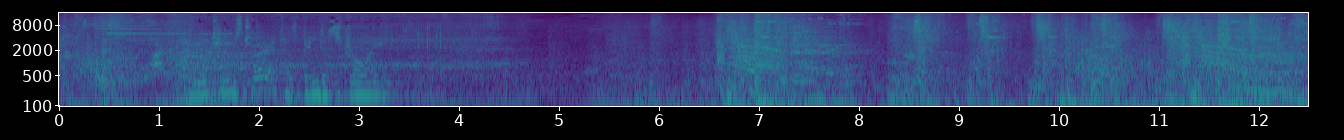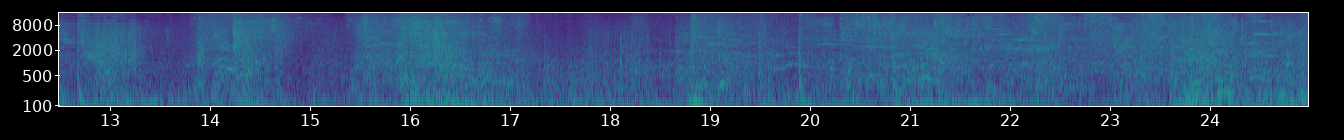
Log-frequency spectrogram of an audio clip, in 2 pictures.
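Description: Game weapons strike with sharp hits.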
